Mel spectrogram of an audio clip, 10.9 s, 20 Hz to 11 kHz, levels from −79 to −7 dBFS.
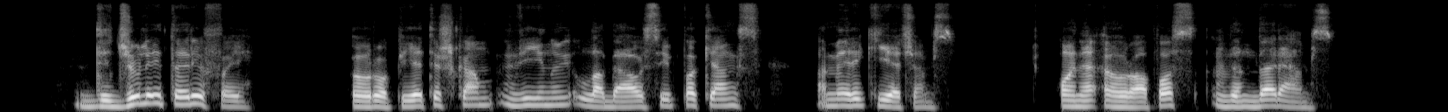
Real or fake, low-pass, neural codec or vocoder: fake; 9.9 kHz; autoencoder, 48 kHz, 128 numbers a frame, DAC-VAE, trained on Japanese speech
